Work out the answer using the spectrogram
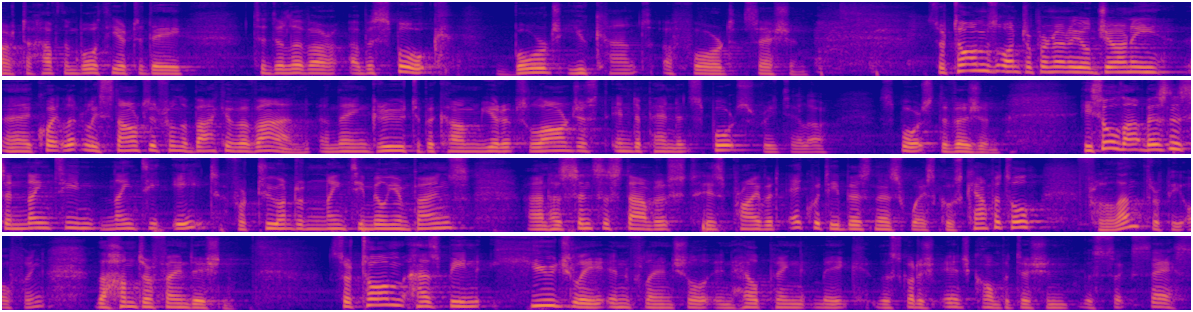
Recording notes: Recorded live at the Scottish Edge, Edge 20 Finals at RBS HQ in Goggarburn. Took questions from the conference auditorium in a special 'Board You Can't Afford' with the live audience.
